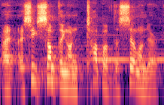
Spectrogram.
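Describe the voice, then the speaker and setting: An actor playing an army captain giving a field report in a radio drama, with a clipped, official manner. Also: male voice, medium pitch, big pitch swings, fast, fairly bright tone, soft background music. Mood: alarmed, excited. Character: confident male army signal corps captain reporting from battlefield. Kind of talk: stage radio drama acting.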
